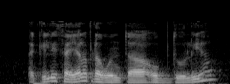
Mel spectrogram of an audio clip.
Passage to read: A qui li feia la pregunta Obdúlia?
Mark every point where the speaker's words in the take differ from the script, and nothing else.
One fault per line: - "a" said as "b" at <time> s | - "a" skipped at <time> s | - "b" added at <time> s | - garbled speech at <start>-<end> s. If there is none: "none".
none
